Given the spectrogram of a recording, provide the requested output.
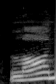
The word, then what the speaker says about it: learn: 도와주는데 뭐냐면 observe and lun 그니까 뭐 하냐면 이거 좀 어려워요 OB serve데 이거를 발음하세요 observe 관찰하다예요 그리고 린이 아니라 여기는 또 이알이 어라고 난단 말이에요 그래서 learn engish 할 때 배우다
